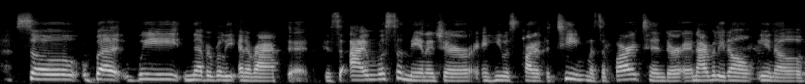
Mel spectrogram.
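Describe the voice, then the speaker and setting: With an American accent, a woman with an ordinary speaking voice talks at a moderate pace and medium pitch, her intonation lively and hardly any pauses in between. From Ohio, US Midwest. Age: 40s. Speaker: podcast host, restaurant manager. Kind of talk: casual interview chat. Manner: conversational, frequent fillers.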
